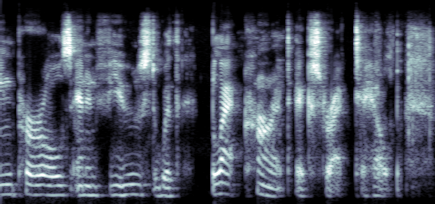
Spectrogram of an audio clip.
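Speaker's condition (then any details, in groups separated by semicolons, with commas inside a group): No condition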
